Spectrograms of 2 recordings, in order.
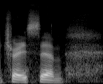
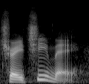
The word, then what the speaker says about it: Tre Cime: say we're going to Tre Sim. And the bus driver, who speaks perfect Italian, said Tre Cime. That's not how he said it. He said it correctly, but Anyways, so now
